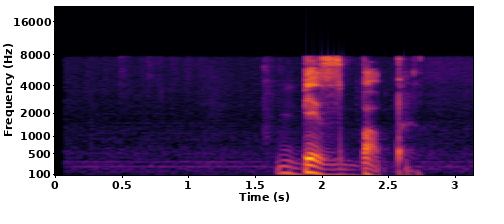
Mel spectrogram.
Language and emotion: Russian, neutral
